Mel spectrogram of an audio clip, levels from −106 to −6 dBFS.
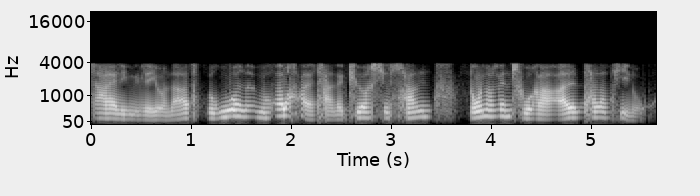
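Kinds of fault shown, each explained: LPC-10 vocoder: throughout, the speech is rebuilt at 2.4 kbit/s from a buzz or hiss driving a small vocal-tract filter, sounding heavily robotic, with nothing above 3.8 kHz.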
